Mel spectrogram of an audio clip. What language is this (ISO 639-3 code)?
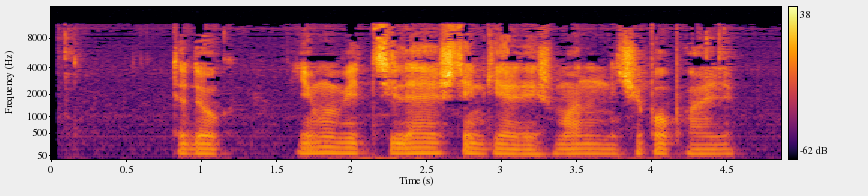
mrj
